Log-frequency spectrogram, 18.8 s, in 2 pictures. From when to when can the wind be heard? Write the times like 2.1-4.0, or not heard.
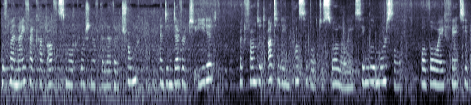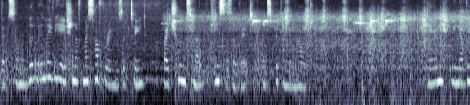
0.0-18.7.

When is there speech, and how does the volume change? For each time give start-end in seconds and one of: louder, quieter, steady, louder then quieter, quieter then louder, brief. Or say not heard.
0.0-15.8 steady
17.9-18.7 brief.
